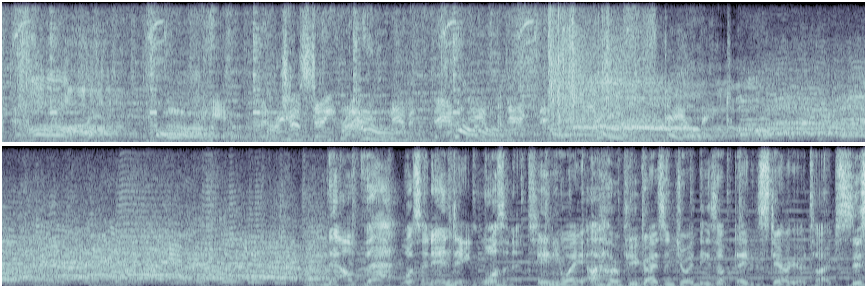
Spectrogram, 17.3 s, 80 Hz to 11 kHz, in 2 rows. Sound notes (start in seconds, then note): 0.0 both emit painful moans; 3.2 whimper; 5.4 bone crunching, Engineer screams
